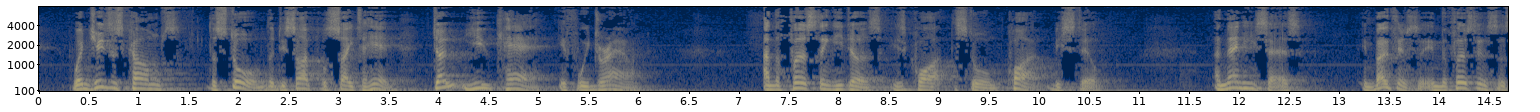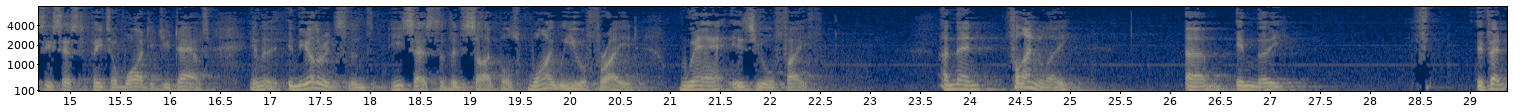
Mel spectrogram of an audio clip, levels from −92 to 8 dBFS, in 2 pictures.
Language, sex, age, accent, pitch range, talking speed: English, male, 50-69, British, 115-150 Hz, 150 wpm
